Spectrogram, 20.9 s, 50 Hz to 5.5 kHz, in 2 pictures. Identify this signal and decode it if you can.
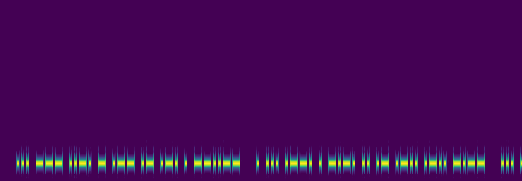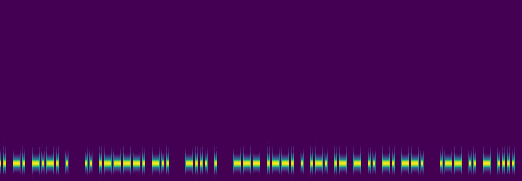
Morse code, heard as a keyed tone, about 25 wpm, 600 Hz. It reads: SOFTWARE, ESPECIALLY SINCE I'D BE OPERATING WITH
